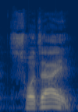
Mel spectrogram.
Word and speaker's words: 素材: 발음은 소자이, 소자이. 음으로는 소로 가네요. 발음은 소자이.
